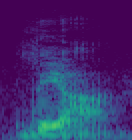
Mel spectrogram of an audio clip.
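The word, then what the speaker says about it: 两: to change it to this character and it's pronounced Lian so beyond good is two if you want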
